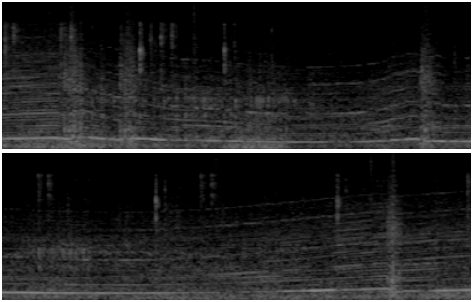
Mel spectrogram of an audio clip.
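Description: A racing car's gearbox clicks sharply on gear changes.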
